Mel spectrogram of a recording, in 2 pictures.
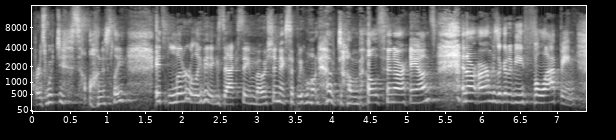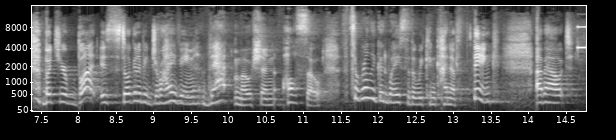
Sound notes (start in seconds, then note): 3.4 laughs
